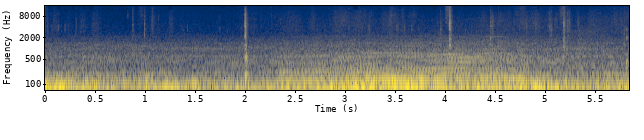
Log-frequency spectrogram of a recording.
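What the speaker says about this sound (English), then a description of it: "So I'm just going to drive at 50. I'm going to floor it." A 2021 Mazda CX-30 GT accelerates hard at full throttle from around 50, its engine note rising steadily through a continuous rumbling drone from inside the cabin, with a few faint clicks along the way.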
